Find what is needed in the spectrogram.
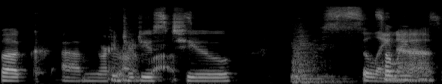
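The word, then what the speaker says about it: Celaena Sardothien: So if you're listening, I think I would play an amazing main character would be an amazing, how do you say her name in the first book, Selena? – Yeah, Selena Sardothian.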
